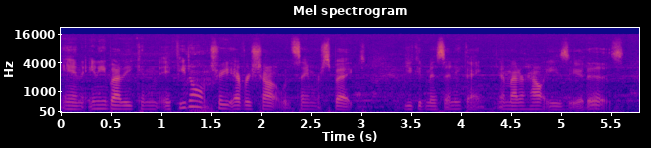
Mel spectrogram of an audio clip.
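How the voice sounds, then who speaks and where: A woman talks quietly at a fairly quick pace. Her very deep, low voice has ordinary pitch variation. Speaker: pool commentator. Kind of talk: live commentary. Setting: live stream at pool tournament venue. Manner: quiet to avoid distracting players.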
